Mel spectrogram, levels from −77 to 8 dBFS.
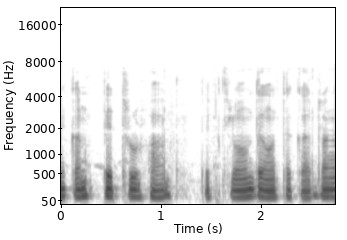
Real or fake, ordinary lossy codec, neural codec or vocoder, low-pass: real; none; none; 7.2 kHz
